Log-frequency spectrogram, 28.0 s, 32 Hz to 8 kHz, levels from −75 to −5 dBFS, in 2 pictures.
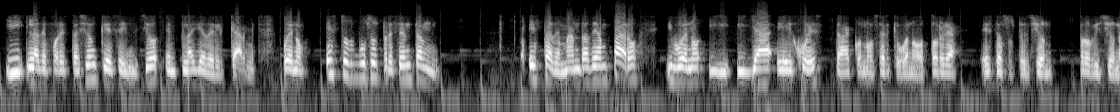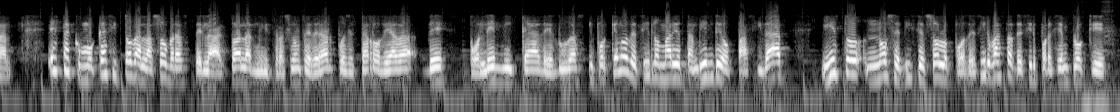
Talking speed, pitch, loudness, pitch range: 160 wpm, 145 Hz, -15 LUFS, 130-185 Hz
